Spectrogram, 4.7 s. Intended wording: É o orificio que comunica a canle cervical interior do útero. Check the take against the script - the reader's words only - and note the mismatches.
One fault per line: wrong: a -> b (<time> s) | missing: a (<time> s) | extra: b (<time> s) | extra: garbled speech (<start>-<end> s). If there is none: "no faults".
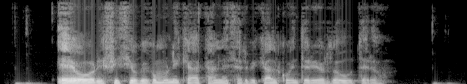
extra: co (2.8 s)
